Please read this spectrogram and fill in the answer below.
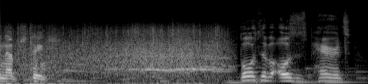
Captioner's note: group cheering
